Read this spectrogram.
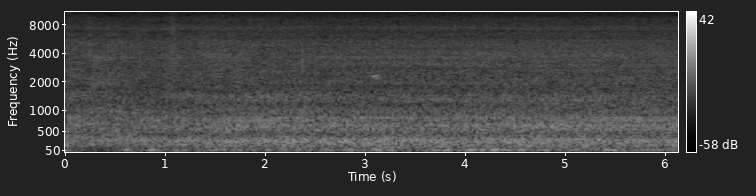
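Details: Hyundai portable air conditioner after refrigerant leak repair and recharge, set to max cool 16°: smooth steady hum and airflow rush with no rattles, squeals or cycling; running normally.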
